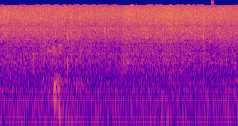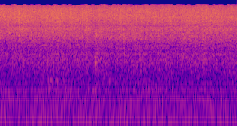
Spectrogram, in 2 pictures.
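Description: Sausage patties sizzling steadily as they fry in a skillet. There is one brief knock about a second in.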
